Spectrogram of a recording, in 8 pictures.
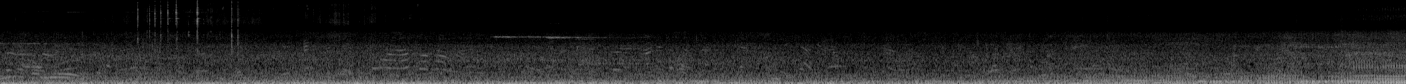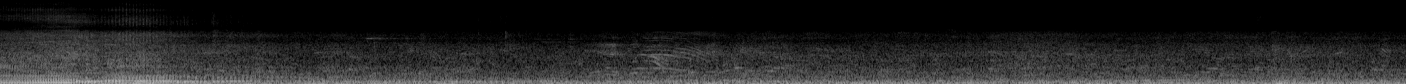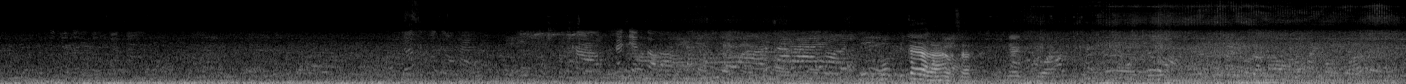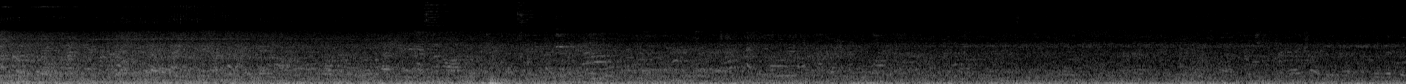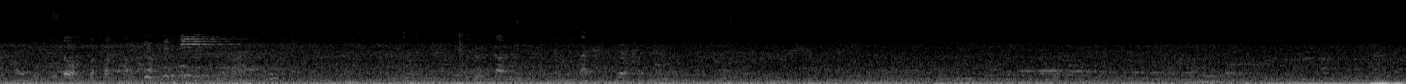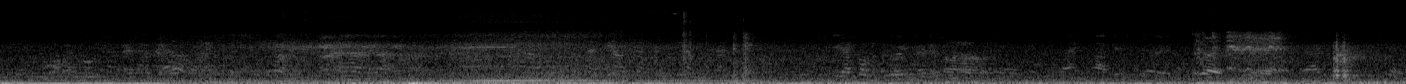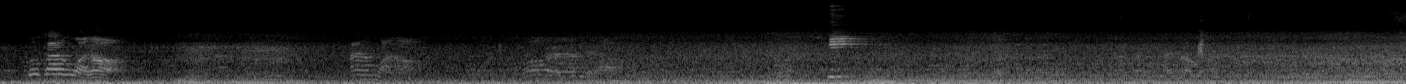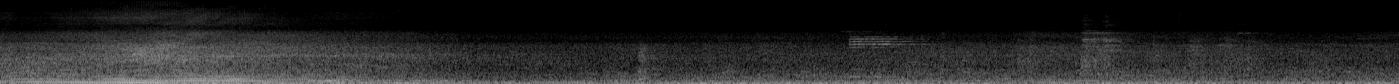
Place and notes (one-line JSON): {"title": "中山區正義里, Taipei City - Walking in the streets at night", "date": "2014-02-28 21:35:00", "description": "walking in the Street, Through a variety of different shops\nPlease turn up the volume a little\nBinaural recordings, Sony PCM D100 + Soundman OKM II", "latitude": "25.05", "longitude": "121.52", "timezone": "Asia/Taipei"}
